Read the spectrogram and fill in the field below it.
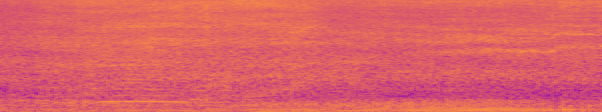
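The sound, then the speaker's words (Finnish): Delivery motorcycle and scooter engines pass by with a steady, rumbling drone that swells louder midway, layered over busy street traffic noise with no talking. “Täällä muuten kulkee tosi paljon moottoripyörä tai skootterin lähettäjä ja nämä ajaa erityisesti jalkakäytävillä, mikä on ihan fiksua, koska liikenne on niin aggressiivista ja muskulääristen autojen hallitsemaan.”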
